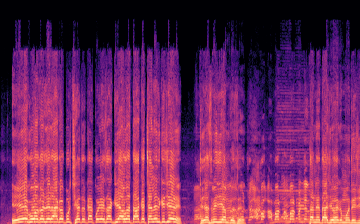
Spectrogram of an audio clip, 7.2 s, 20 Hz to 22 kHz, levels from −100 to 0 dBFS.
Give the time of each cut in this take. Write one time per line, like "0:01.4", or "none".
0:06.2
